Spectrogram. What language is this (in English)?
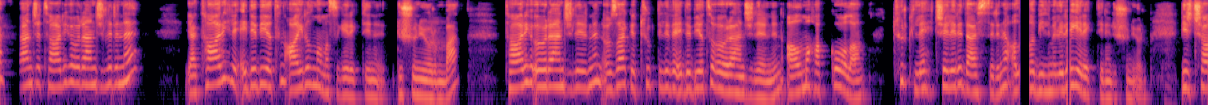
Turkish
